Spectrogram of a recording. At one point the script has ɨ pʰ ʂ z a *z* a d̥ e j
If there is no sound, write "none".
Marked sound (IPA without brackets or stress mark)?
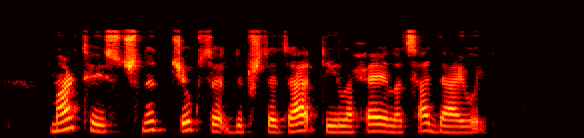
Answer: d͡z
